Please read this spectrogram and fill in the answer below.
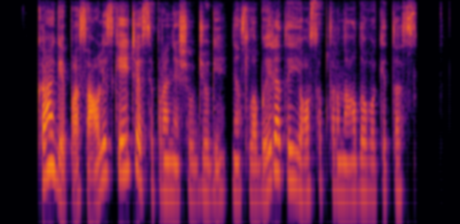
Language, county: Lithuanian, Utena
